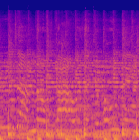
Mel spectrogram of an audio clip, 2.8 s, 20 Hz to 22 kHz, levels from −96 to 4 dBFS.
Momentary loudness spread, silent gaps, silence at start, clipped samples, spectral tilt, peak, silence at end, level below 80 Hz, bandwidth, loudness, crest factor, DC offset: 2 LU; none; 0 s; under 0.1%; -5.5 dB/octave; -12 dBFS; 0 s; -34 dBFS; 16 kHz; -25 LUFS; 14 dB; under 0.1%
